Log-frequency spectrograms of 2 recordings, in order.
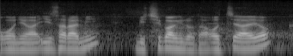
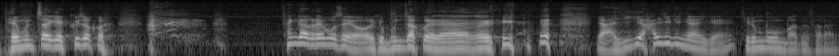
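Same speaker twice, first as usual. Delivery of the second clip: ordinary delivery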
